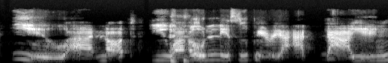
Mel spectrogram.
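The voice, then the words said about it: Imitates a Dalek's voice. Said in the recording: “the Daleks are like ... that was a perfect impression”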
